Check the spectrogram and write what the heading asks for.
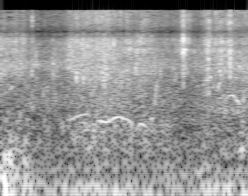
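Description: Small waves washing in over the sand in shallow surf, with a steady wash of water and a low wind rumble on the microphone.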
